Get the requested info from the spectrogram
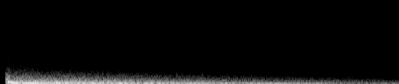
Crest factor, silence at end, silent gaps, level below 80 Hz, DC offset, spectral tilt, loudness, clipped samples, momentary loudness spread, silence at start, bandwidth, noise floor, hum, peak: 16 dB; 0.7 s; none; -18 dBFS; under 0.1%; -18 dB/octave; -20 LUFS; under 0.1%; 22 LU; 0.05 s; 0.6 kHz; -44 dBFS; none; -2 dBFS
